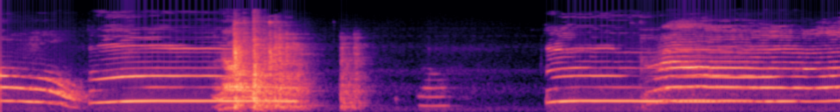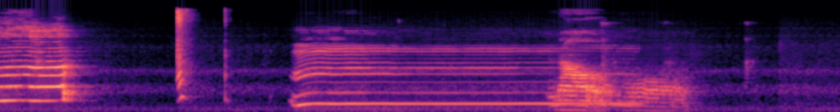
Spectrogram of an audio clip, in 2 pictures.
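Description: A woman's voice holding three long 'oooo' notes through pursed lips, each a couple of seconds long with short breaks between. The last note is lower and breaks into a shaky warble near the end, and there is a short breathy burst about two seconds in.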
